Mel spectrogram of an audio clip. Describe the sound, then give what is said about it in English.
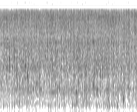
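Water rushes steadily through a partially opened valve, left running to keep the system from freezing, a dense, hissing flow that stays constant and fairly loud from start to finish with no voices. “We're letting some water run through to keep it from freezing.”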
